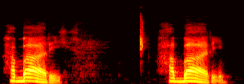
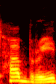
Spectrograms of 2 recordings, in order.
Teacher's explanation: So you can hear that the emphasis is going on the bar.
